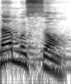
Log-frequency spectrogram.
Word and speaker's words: hameçon: Son hameçon. Hameçon, masculine noun beginning with a silent H.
